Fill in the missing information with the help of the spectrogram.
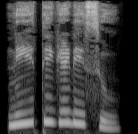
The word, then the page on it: ನೀತಿಗೆಡಿಸು: kannada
